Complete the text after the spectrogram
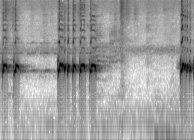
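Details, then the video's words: Zebra dove, local Pajajaran bird from West Java (Kuningan), caged and hoisted aloft while singing; short clusters of fast, rolling coos trailing into a held tone, with quiet gaps between phrases. "Perkutut lokal pajajaran jawa barat gacor rajin bunyi"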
